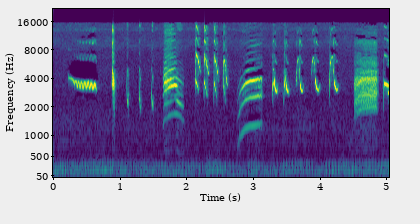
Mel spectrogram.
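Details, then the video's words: Singing starling, used to coax caged birds into song: a steady whistle, quick ticking notes, a harsh buzzy burst and a series of rising, upswept phrases. "Kicau Burung Jalak | Cocok Untuk Pancingan"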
